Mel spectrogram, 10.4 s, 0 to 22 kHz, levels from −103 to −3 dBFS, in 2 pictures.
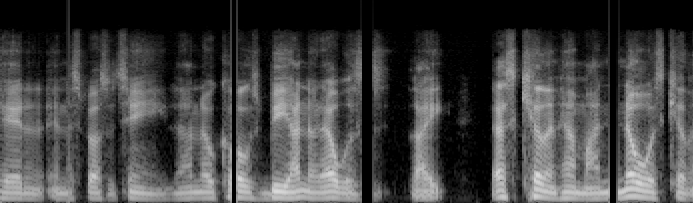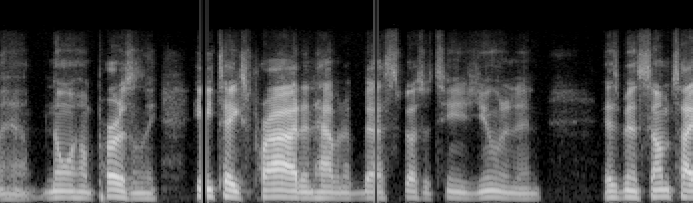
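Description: Blocks of digital silence occur at 0.50 s, 1.73–1.77 s, 2.70–2.80 s, 4.56–4.63 s, 6.70–6.74 s and 8.00–8.02 s. The output buffer likely went unfilled, so the sound cut out. Lengths of about 23, 46 and 93 ms fit 1024-, 2048- and 4096-sample buffers. The shortest block ticks. The longer ones are brief holes.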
